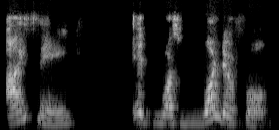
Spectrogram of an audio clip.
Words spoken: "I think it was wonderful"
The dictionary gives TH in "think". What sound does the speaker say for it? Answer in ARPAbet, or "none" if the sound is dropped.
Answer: TH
